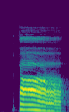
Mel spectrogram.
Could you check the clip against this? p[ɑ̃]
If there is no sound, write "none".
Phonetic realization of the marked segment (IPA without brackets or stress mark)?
ɑ̃ː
